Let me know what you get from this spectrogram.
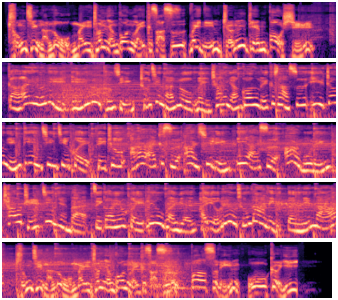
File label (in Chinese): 广告 报时 风格 明快, 国语女声配音; 雷克萨斯报时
